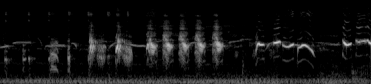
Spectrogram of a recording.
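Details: Tame Chinese hwamei with yellow bill, legs and plumage, giving a run of rapid, evenly repeated chirps followed by a wavering whistled phrase and a sharp high note.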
